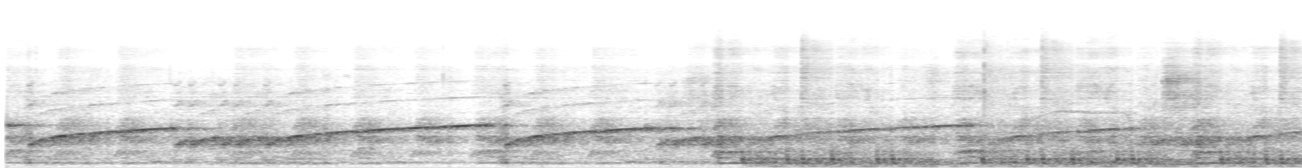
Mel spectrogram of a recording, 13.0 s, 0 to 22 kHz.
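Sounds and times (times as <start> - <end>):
siren wail rising in pitch: 0.1 - 13.0.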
